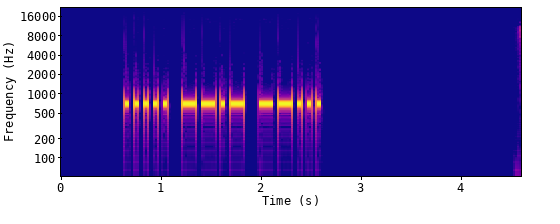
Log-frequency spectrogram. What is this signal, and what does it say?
Morse code, heard as a keyed tone, about 28 wpm, 700 Hz. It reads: 5Q7
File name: Speed-Racing - Three Letter-Number Combinations - 25wpm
